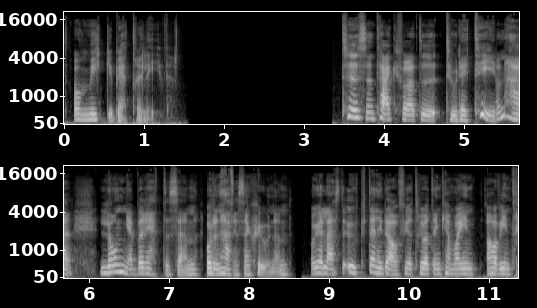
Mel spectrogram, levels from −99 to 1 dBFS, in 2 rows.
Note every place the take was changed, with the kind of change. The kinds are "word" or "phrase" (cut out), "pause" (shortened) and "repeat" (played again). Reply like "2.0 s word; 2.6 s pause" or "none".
5.4 s phrase; 7.4 s pause; 7.8 s word; 8.7 s pause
